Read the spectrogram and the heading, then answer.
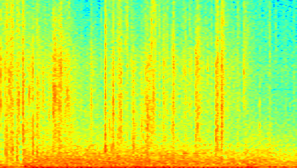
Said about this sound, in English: Soon the party heard the distinct cracking of branches.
